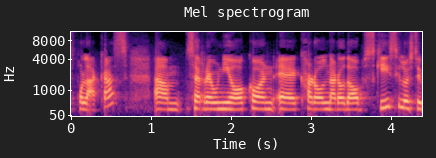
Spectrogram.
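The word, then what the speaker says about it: Nawrocki: se reunió con Carol Narodovski, si lo estoy pronunciando correctamente. Si, Narodovski.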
